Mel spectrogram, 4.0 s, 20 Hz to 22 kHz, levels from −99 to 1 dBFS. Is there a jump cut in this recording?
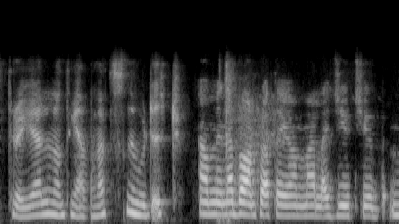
no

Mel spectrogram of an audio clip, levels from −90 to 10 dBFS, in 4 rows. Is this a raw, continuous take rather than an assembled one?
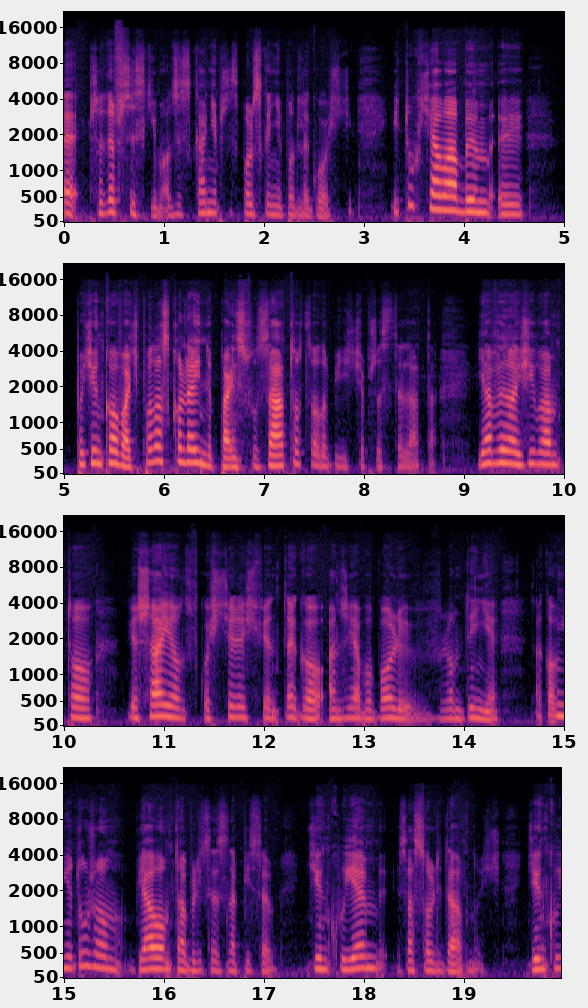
yes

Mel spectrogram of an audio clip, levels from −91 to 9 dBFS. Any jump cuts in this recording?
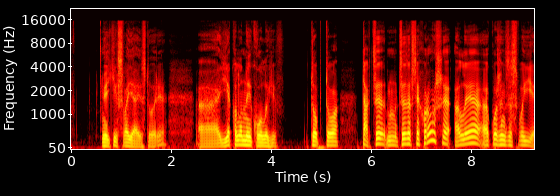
no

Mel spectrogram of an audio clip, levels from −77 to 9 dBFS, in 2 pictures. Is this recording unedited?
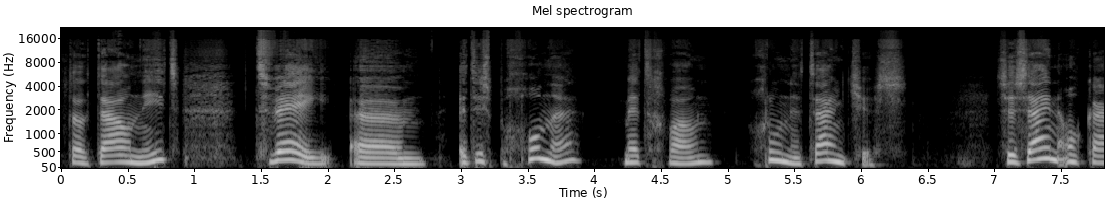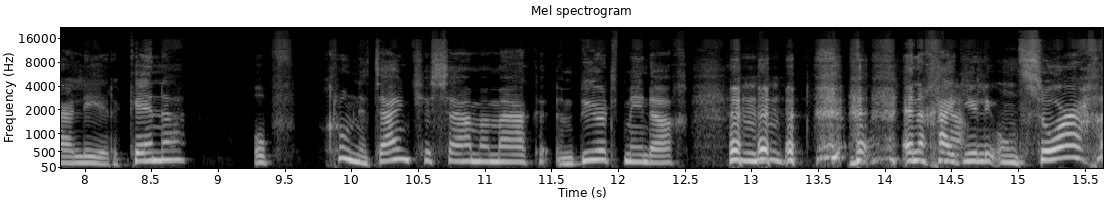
no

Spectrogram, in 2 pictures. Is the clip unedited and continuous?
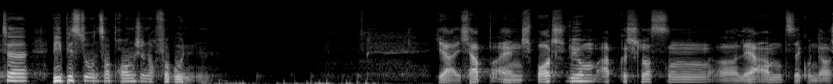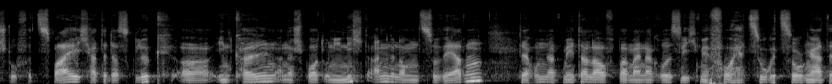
no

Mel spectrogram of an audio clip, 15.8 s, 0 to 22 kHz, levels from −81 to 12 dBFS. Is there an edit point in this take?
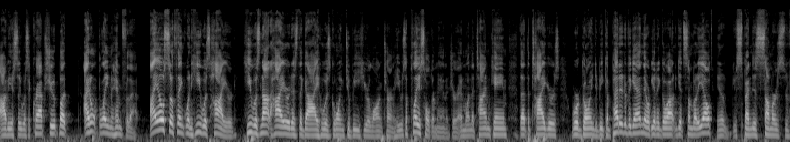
yes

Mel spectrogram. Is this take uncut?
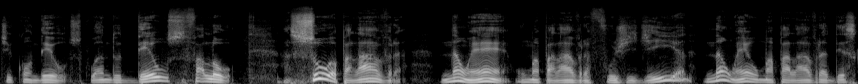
no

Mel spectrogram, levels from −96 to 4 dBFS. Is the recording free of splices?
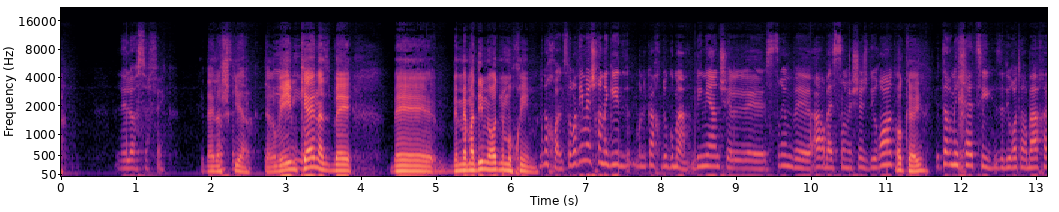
no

